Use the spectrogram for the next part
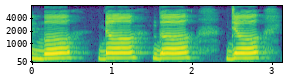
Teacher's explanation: अब ये कैसे साउंड्स हैं, यहाँ पे कुछ कॉन्सोनेंट साउंड्स आपके सामने हैं, जैसे ब, ड, ग, ज। ये सारे साउंड जब आप प्रोड्यूस करेंगे ना तो आपके वोकल कॉर्ड्स जो हैं ऑटोमेटिकली वाइब्रेट करना शुरू कर देंगे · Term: वॉइस्ड साउंड्स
